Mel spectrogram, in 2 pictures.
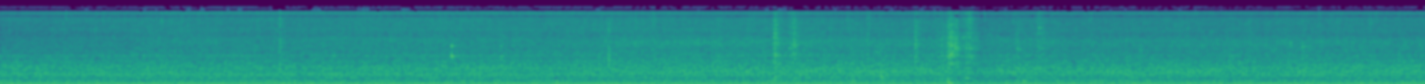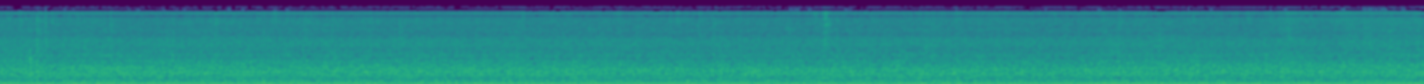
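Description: Chunks of eel and onion sizzling in hot oil in a skillet, with a couple of sharp knocks of the wooden spatula about eight and ten seconds in. A steady low hum runs underneath.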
